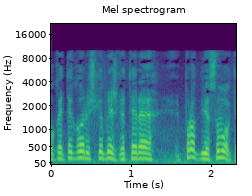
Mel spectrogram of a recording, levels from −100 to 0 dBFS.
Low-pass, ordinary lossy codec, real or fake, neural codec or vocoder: 9.9 kHz; MP3, 48 kbps; real; none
